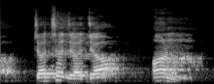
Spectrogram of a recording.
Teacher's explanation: જે વર્ણોના ઉચ્ચારણમાં જીભ નો મધ્ય ભાગ એટલે કે વચ્ચેનો ભાગ જે છે કઠોર તાળવાને સ્પર્શે અને અવાજ ઉત્પન્ન થાય છે અથવા અવાજ ઉત્પન્ન કરે છે તો તેને આપણે તાલવ્ય વર્ણો કહેવાય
